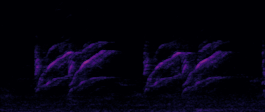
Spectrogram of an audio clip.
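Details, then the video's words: Two paired high descending twitters, each a quick double slurred note, from a pet grey-headed goldfinch kept in Istaravshan; quiet background between bursts. "Мой седоголовый щегол город Истаравшан"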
